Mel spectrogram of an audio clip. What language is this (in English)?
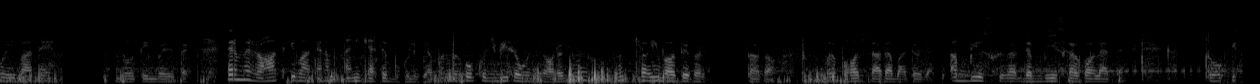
Hindi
